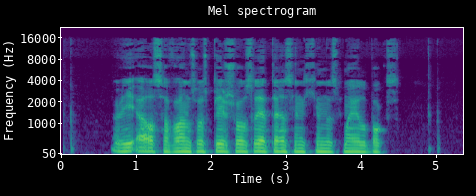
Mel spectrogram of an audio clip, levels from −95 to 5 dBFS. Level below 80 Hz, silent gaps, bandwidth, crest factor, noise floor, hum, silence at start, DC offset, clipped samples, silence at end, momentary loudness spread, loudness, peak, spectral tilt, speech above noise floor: -54 dBFS; none; 16.5 kHz; 16 dB; -67 dBFS; none; 0.1 s; under 0.1%; under 0.1%; 0.45 s; 8 LU; -20 LUFS; -4 dBFS; -6 dB/octave; 47 dB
